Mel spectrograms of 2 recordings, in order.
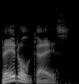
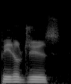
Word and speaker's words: Betelgeuse: it and and said beetle guys uh but it is pronounced beetlejuice um it's not spelled like the movie beetlejuice but what is it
